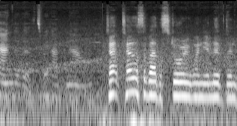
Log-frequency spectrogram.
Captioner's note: voiceover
